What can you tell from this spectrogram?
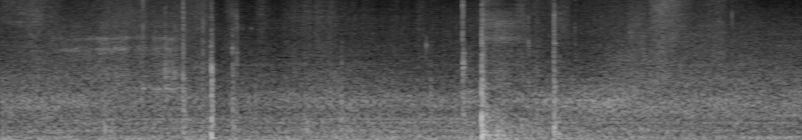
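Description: Steady background noise with a few sharp clicks, the loudest about three and a half seconds in.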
